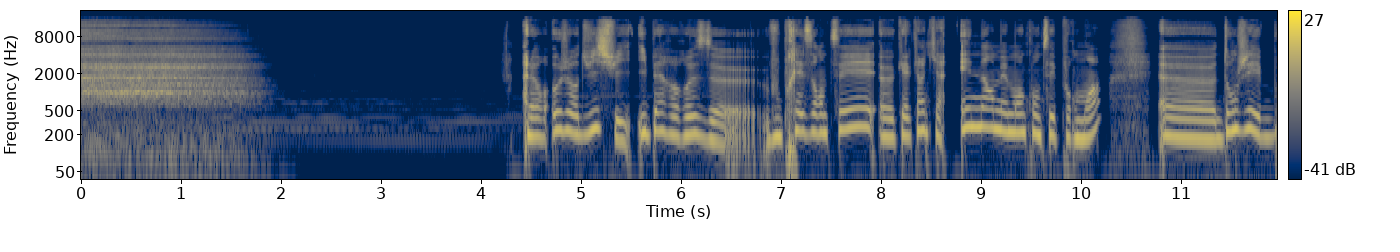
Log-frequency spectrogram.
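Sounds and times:
deep held breath exhaled through the mouth: 0.0 - 2.0
speech: 4.3 - 11.9.

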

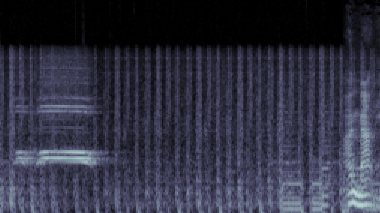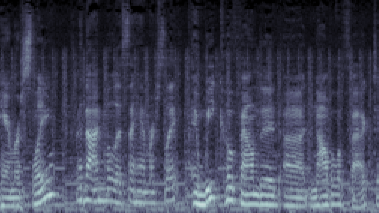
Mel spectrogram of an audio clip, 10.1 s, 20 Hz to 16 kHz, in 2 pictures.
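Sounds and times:
train rumbling over tracks with clickety-clack: 0.0 - 2.0, 4.1 - 10.1
whistle-like tone: 0.1 - 1.6
speech: 4.6 - 10.1.

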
